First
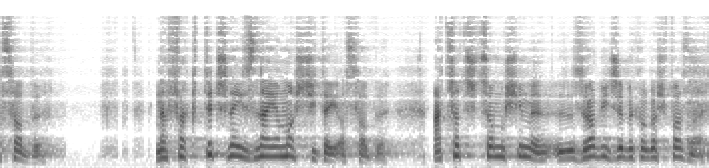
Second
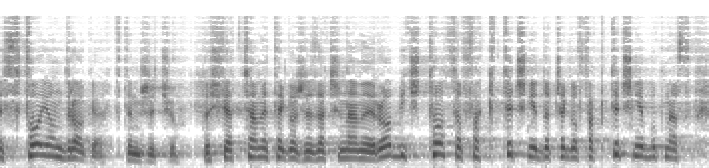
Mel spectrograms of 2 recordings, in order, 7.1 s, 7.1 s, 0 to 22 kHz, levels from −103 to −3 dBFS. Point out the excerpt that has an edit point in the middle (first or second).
second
